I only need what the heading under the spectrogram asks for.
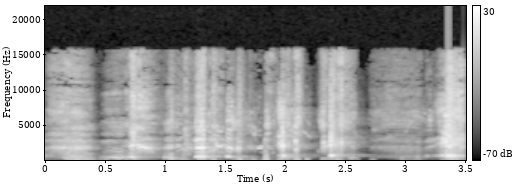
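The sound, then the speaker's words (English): A man coughs and sputters in short bursts after choking on his own spittle, with laughter mixed in around the coughs. “I just completely choked on my own spittle.”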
